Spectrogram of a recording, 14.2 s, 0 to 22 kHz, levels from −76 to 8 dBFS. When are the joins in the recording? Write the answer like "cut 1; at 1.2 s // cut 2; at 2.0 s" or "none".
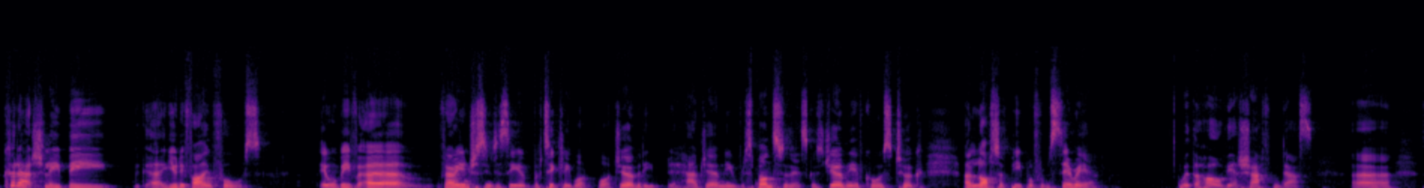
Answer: none

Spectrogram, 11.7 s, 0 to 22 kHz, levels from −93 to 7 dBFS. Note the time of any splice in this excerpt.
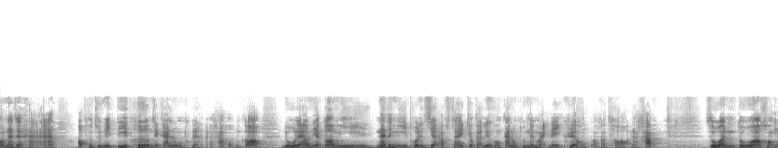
cut 1; at 2.9 s

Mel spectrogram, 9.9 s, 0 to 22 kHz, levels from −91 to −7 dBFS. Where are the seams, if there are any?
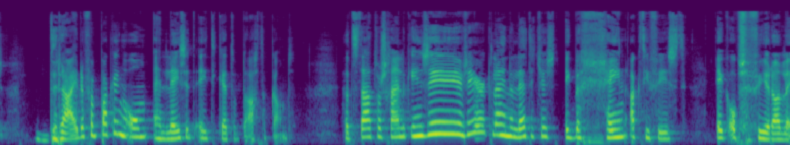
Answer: cut 1; at 5.8 s // cut 2; at 7.0 s

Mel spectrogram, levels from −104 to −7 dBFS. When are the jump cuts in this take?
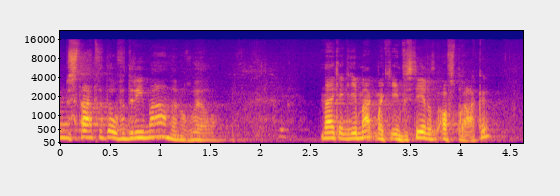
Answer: cut 1; at 2.5 s

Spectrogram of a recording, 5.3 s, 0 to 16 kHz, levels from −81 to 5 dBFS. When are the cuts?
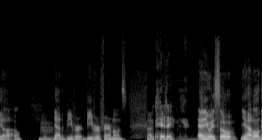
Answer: cut 1; at 2.9 s

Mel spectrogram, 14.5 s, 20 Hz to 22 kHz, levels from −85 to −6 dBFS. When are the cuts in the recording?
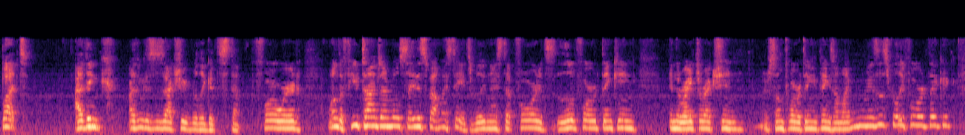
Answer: cut 1; at 1.9 s

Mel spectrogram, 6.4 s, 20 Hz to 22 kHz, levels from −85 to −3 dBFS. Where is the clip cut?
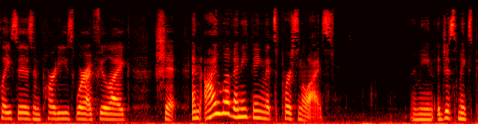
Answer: cut 1; at 2.5 s

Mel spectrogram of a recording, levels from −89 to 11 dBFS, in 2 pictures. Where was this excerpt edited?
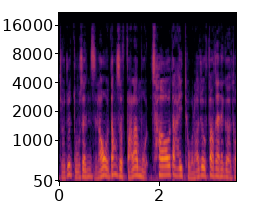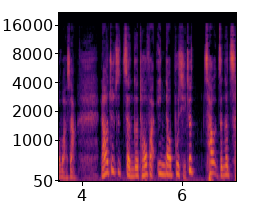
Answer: cut 1; at 6.1 s

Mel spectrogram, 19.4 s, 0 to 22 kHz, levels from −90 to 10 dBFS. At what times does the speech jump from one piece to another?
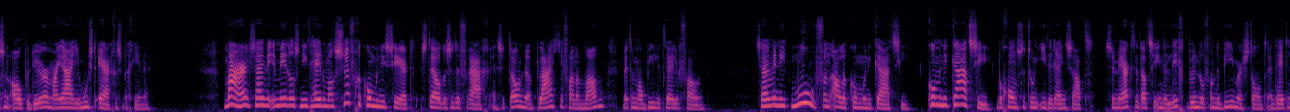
cut 1; at 13.8 s // cut 2; at 16.5 s

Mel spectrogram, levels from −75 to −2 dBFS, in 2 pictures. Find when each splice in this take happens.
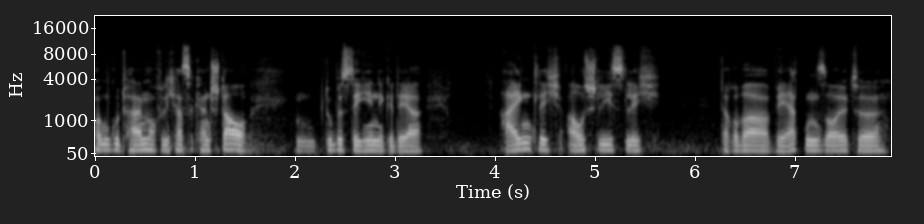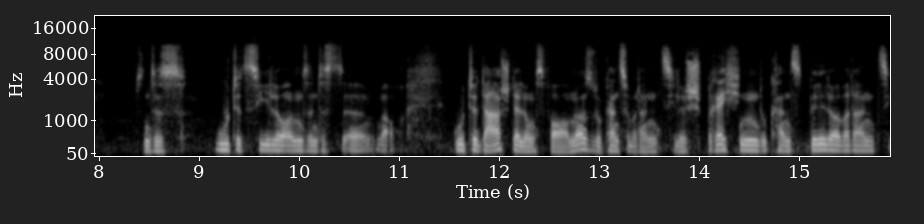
cut 1; at 1.9 s

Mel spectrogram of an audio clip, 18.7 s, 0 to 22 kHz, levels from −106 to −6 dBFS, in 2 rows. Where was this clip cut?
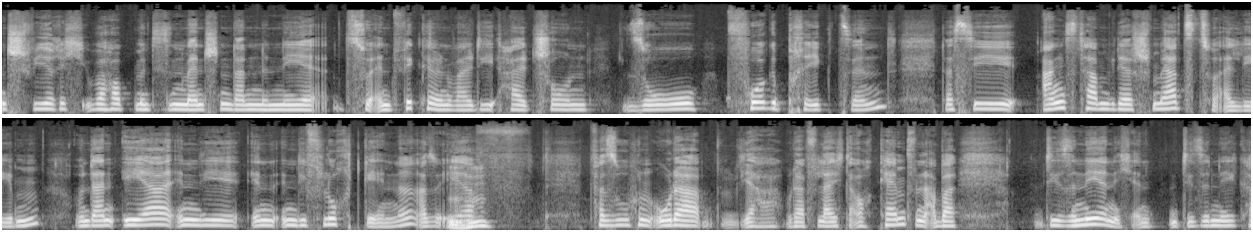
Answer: none

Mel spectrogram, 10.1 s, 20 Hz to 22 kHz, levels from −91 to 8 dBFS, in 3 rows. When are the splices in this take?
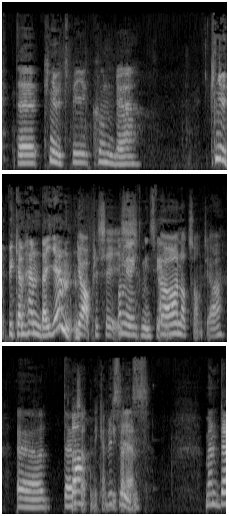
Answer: cut 1; at 7.8 s

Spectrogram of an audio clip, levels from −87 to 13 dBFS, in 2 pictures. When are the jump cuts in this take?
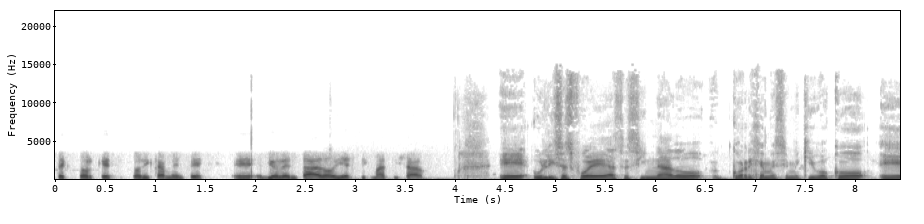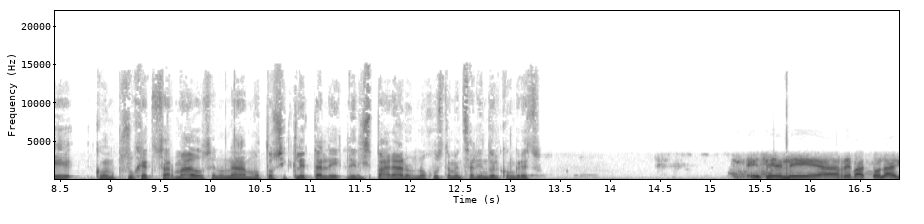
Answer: none

